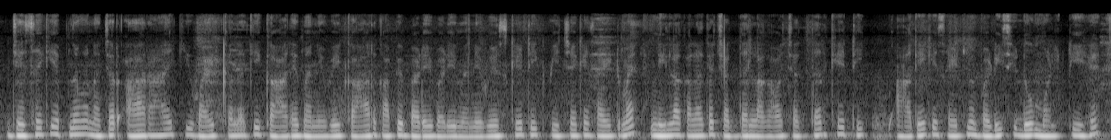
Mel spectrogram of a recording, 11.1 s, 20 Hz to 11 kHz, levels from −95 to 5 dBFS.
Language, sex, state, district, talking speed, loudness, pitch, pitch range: Hindi, male, Maharashtra, Chandrapur, 250 wpm, -24 LUFS, 130 Hz, 125-145 Hz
